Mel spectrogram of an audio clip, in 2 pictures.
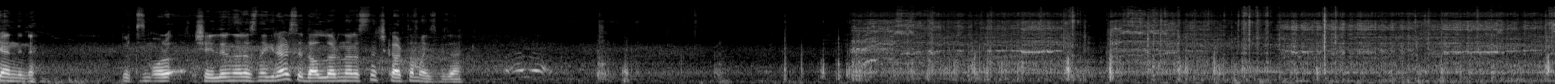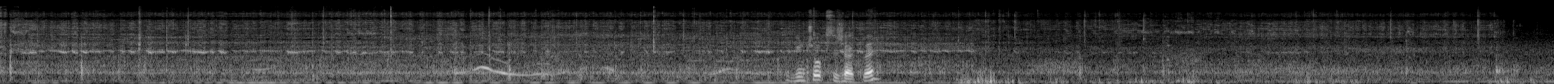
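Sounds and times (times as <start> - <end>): electric toy scooter motor whirring: 8.4 - 31.0.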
